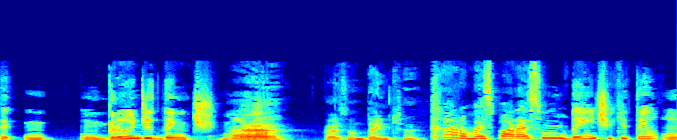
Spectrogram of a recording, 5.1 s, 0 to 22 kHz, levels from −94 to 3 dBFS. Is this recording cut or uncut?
uncut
